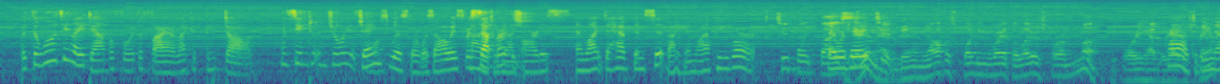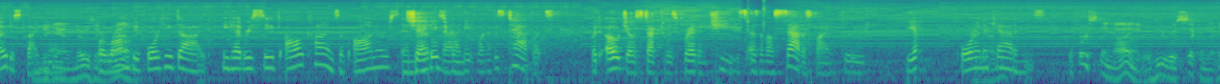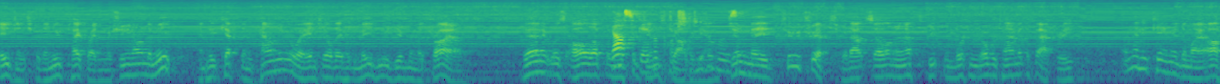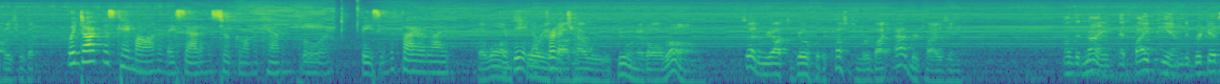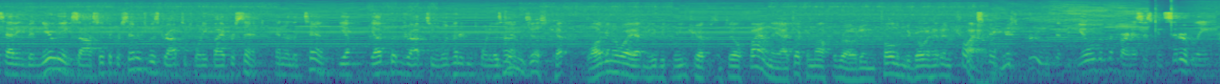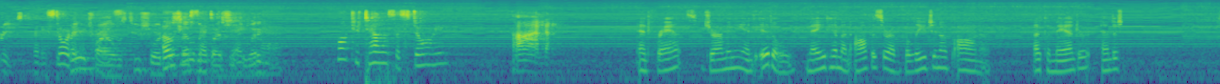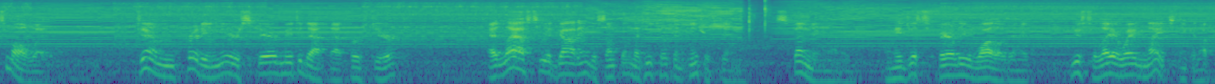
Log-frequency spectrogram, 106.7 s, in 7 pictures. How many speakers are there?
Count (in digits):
4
